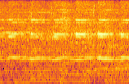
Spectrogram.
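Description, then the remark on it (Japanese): A train rumbles past on a railway line, a steady roar with sustained metallic whining tones riding over it, holding at a fairly even loudness throughout with no voices. “あ、線路だ。”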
